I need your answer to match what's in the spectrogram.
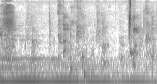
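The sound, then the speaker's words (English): Nico, a dog, laps water in quick, irregular wet licks and splashes over a steady low electrical hum, with no one speaking. “Sorry, Nico's getting water.”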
